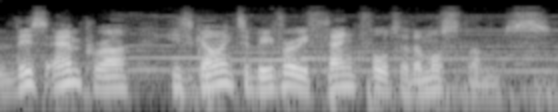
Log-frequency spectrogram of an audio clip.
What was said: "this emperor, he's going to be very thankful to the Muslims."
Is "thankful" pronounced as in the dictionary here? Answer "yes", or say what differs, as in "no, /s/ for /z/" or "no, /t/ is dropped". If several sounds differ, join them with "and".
yes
